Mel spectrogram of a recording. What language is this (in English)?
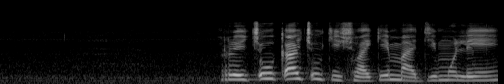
Northern Sotho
